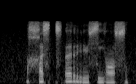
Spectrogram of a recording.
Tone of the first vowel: high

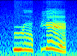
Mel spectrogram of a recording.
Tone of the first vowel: falling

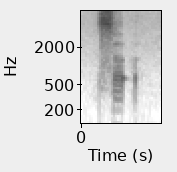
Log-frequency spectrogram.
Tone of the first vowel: high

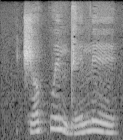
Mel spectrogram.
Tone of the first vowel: rising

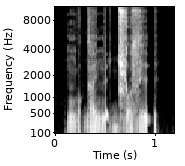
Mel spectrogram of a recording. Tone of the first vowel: high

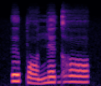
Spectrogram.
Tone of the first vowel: high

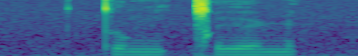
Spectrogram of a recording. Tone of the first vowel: low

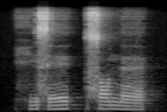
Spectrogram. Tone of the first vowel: low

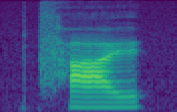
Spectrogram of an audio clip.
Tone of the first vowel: high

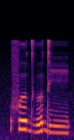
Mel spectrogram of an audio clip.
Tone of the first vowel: high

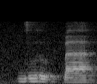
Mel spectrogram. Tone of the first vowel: high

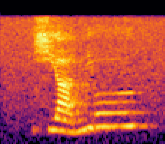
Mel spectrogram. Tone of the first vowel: low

